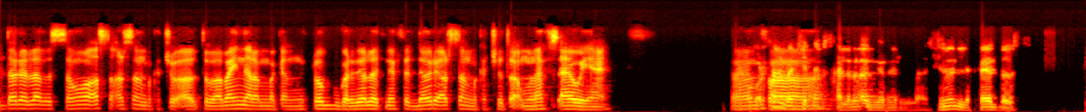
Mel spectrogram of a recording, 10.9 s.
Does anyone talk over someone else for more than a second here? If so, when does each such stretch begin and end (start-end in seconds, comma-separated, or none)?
none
